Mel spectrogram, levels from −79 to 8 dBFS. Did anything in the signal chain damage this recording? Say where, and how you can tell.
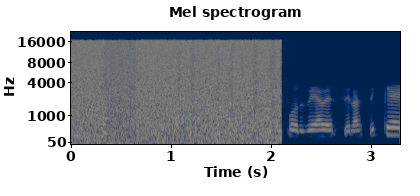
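Yes. Sample-format conversion: from 0.0 to 2.1 s a wrong sample width fault buries the speech in loud noise, running 1.33 times fast and pitched higher. Packed 24-bit data read as 32-bit splices bytes across samples. The spectrogram shows broadband noise over faint, raised harmonics.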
